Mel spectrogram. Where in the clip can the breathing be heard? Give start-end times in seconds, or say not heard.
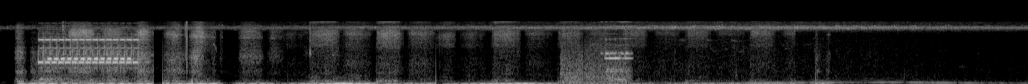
0.1-8.3.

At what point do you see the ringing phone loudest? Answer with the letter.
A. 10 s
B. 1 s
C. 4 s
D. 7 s
B.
